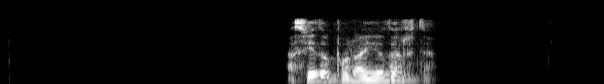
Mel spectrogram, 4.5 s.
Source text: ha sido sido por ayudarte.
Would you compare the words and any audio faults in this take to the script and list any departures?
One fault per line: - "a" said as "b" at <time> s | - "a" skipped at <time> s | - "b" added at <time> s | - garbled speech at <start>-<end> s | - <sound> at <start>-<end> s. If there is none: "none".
- "sido" skipped at 2.5 s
